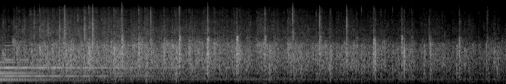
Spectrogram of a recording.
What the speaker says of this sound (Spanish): Esos aplausos fueron para Ana Rivera al terminar de presentar una TED Talk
